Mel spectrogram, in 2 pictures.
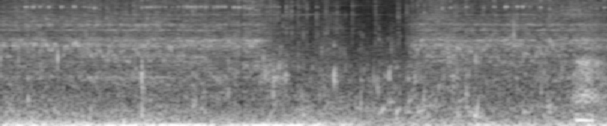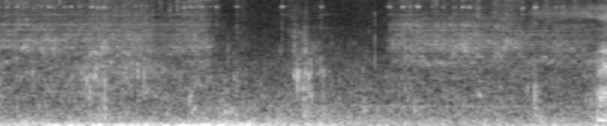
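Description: Faint low wind rumble and water lapping at a boat hull, with a few faint clicks from a spinning reel being wound in against a hooked fish.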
